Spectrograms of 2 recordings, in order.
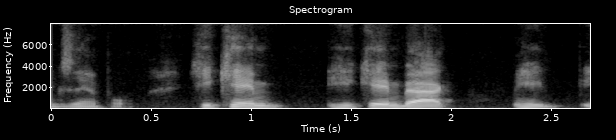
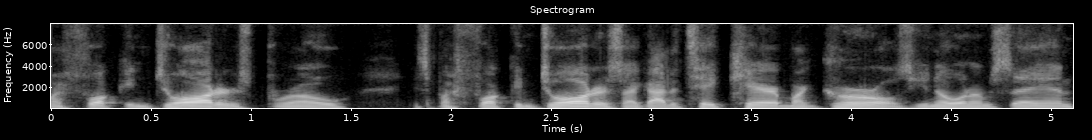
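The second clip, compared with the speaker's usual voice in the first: put-on Philadelphia accent, attempted. Speaker quotes Jimmy, who moved up to Philly, imitating Jimmy's Philly accent. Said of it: "I'm gonna try to do the accent".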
